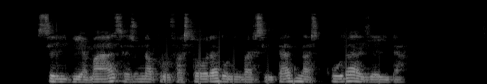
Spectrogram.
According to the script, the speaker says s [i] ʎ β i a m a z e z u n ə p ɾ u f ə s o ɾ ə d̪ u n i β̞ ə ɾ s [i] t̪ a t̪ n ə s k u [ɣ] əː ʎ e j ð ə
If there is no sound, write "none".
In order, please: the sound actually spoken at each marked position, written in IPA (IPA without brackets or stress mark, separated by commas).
i, i, ð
